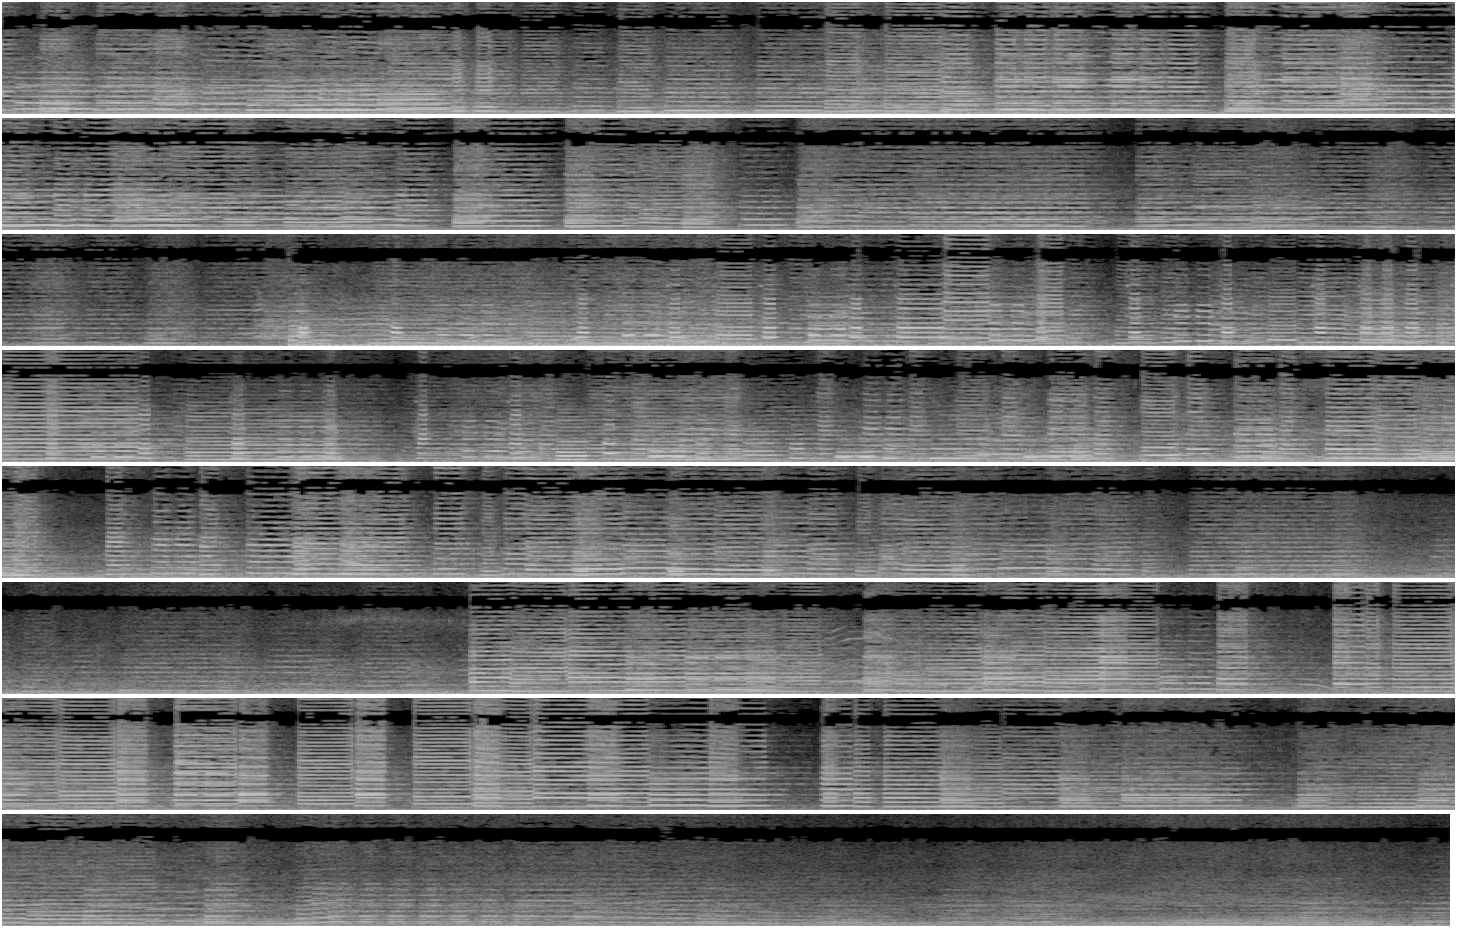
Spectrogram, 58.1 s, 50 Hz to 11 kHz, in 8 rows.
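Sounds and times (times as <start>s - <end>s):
bus engine running: 0.0s - 45.0s
musical air horn tune: 0.0s - 58.0s.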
